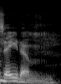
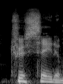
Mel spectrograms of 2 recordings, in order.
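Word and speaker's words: Trisaetum: Well, when it comes to this Pinot, which is called, how do you pronounce the name? Trisatum. Trisatum.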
